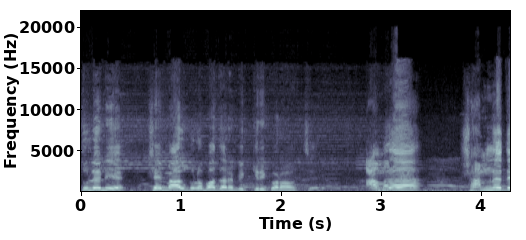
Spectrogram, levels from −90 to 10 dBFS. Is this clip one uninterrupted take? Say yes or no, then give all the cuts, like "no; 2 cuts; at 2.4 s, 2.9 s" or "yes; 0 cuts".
no; 1 cut; at 2.9 s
